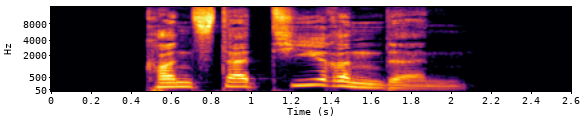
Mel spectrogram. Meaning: inflection of konstatierend: 1. strong genitive masculine/neuter singular 2. weak/mixed genitive/dative all-gender singular 3. strong/weak/mixed accusative masculine singular 4. strong dative plural
- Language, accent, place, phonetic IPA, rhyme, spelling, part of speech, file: German, Germany, Berlin, [kɔnstaˈtiːʁəndn̩], -iːʁəndn̩, konstatierenden, adjective, De-konstatierenden.ogg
